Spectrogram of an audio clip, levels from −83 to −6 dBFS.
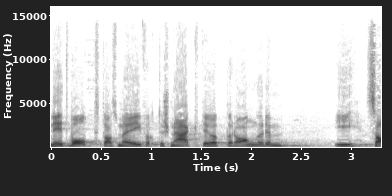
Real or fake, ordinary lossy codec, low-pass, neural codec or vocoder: real; none; 14.4 kHz; none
